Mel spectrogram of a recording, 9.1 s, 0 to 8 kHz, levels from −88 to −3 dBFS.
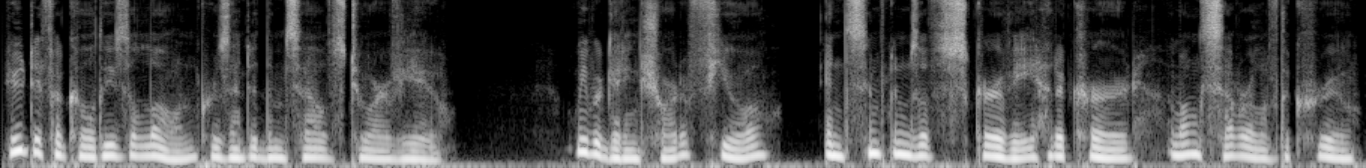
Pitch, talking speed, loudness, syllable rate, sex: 125 Hz, 165 wpm, -15 LUFS, 5.5 syllables/s, male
